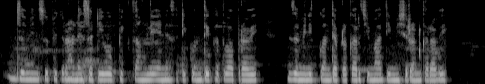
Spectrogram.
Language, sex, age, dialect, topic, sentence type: Marathi, female, 25-30, Northern Konkan, agriculture, question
